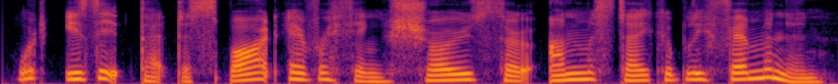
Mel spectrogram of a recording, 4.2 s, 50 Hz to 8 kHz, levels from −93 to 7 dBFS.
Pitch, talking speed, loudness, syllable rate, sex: 200 Hz, 145 wpm, -18 LUFS, 5.7 syllables/s, female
